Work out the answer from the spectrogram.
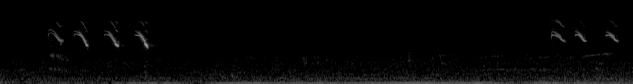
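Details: A frizzled Pekin bantam chick, red porcelain mille fleur and about a month and a half old, gives shrill, down-slurred peeps, four in a quick run, then a pause and three more, over a low steady hum.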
